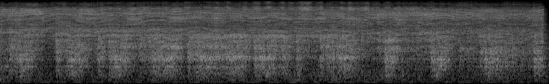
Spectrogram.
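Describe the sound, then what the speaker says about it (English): Spray gesso hisses steadily from an aerosol spray can, a continuous loud, bright spray held for several seconds before cutting off. "you can get some amazing coverage with this spray gesso"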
